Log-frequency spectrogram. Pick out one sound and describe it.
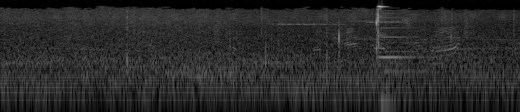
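Footsteps tap on a paved walkway.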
